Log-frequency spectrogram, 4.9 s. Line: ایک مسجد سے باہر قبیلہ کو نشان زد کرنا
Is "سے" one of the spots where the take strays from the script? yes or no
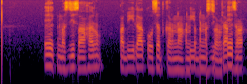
yes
